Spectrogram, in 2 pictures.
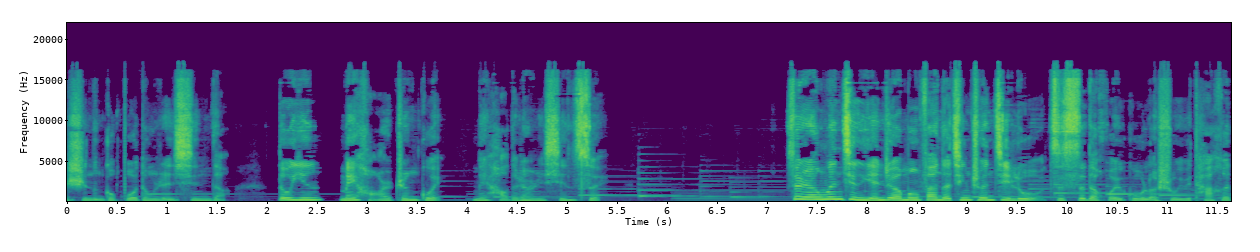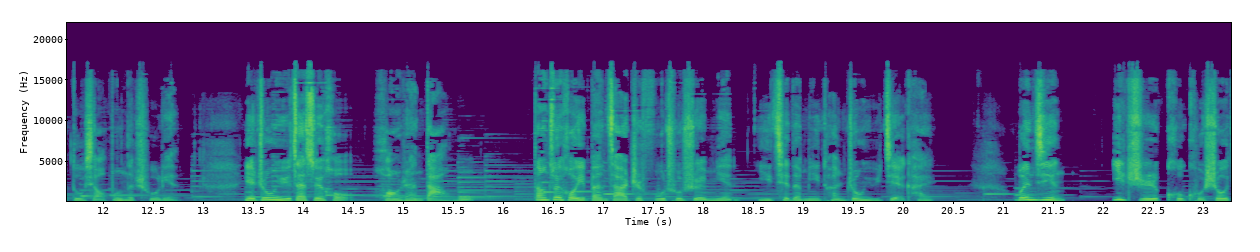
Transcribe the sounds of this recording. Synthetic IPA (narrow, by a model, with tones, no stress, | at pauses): nʂɻ̩˥˩nɤ˧˥ŋko˥˧ʊpwɔ˥˧t̪ʊ˥˩ŋɻə˧˥nɕi˥nd̪ə̰˨ | t̪o˥ʊi˥nme˧˥ɪxɑ˨˩ʊə˞˧˥ʈ͡ʂə˥nkwe˥˩ɪ | me˧˥ɪxɑ˨˩ʊd̪ə˦ɻɑ˥˩ŋɻə˧˥nɕi˥nswe˥˩ɪ | swe˥ɪɻa˧˥nwə˥nt͡ɕi˥˩ŋjɛ˧˥nʈ͡ʂə˧mɤ˥˩ŋfa˥ŋd̪ə˨t͡ɕʰi˥ŋʈ͡ʂʰwə˥nt͡ɕi˥˧lu˥˧t͡sɹ̩˥˩sɹ̩˥d̪ə˨xwe˧˥ɪku˥˩lə˩ʂu˨˩y˧˥t̪ʰa˥xɤ˧˥t̪u˥˩ɕjɑ˨˩ʊfɤ˥ŋd̪ə˨ʈ͡ʂʰu˥ljɛ˨˩˦n | jɛ˨˩ʈ͡ʂʊ˥ŋy˧˥t͡sa˥˧ɪt͡swe˥˧ɪxo˥˩ʊ | xwɑ˨˩ŋɻa˥˧nt̪a˥˧u˥˩ | t̪ɑ˥ŋt͡swe˥˧ɪxo˥˧ʊi˥˩pə˨˩nt͡sa˧˥ʈ͡ʂɻ̩˧˥fu˧˥ʈ͡ʂʰu˥ʂwe˨˩ɪmjɛ˥˩ni˧˥t͡ɕʰjɛ˥˩d̪ə˩mi˧˥t̪ʰwa˧˥nʈ͡ʂʊ˥ŋy˧˥t͡ɕjɛ̰˨˩kʰa˥ɪ | wə˥nt͡ɕi˥˧ŋ | i˥˩ʈ͡ʂɻ̩˧˥kʰu˧˥kʰu˨˩ʂo˥ʊ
